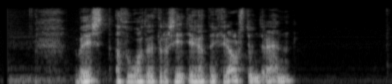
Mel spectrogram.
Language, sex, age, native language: Icelandic, male, 50-59, Icelandic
